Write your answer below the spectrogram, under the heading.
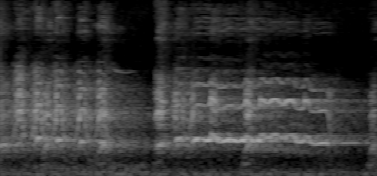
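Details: Eastern coyotes, also called coywolves, calling at night in a Bellingham, Massachusetts backyard. Fast wavering yips open the clip, then a brief pause gives way to long, level howls with rich harmonics and a few short barks.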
